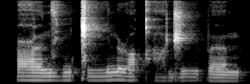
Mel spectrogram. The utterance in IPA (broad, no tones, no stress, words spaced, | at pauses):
ʕœnzi̤m ǁiːnɹɔ qʰɔ̤d͡ʒiː pœm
